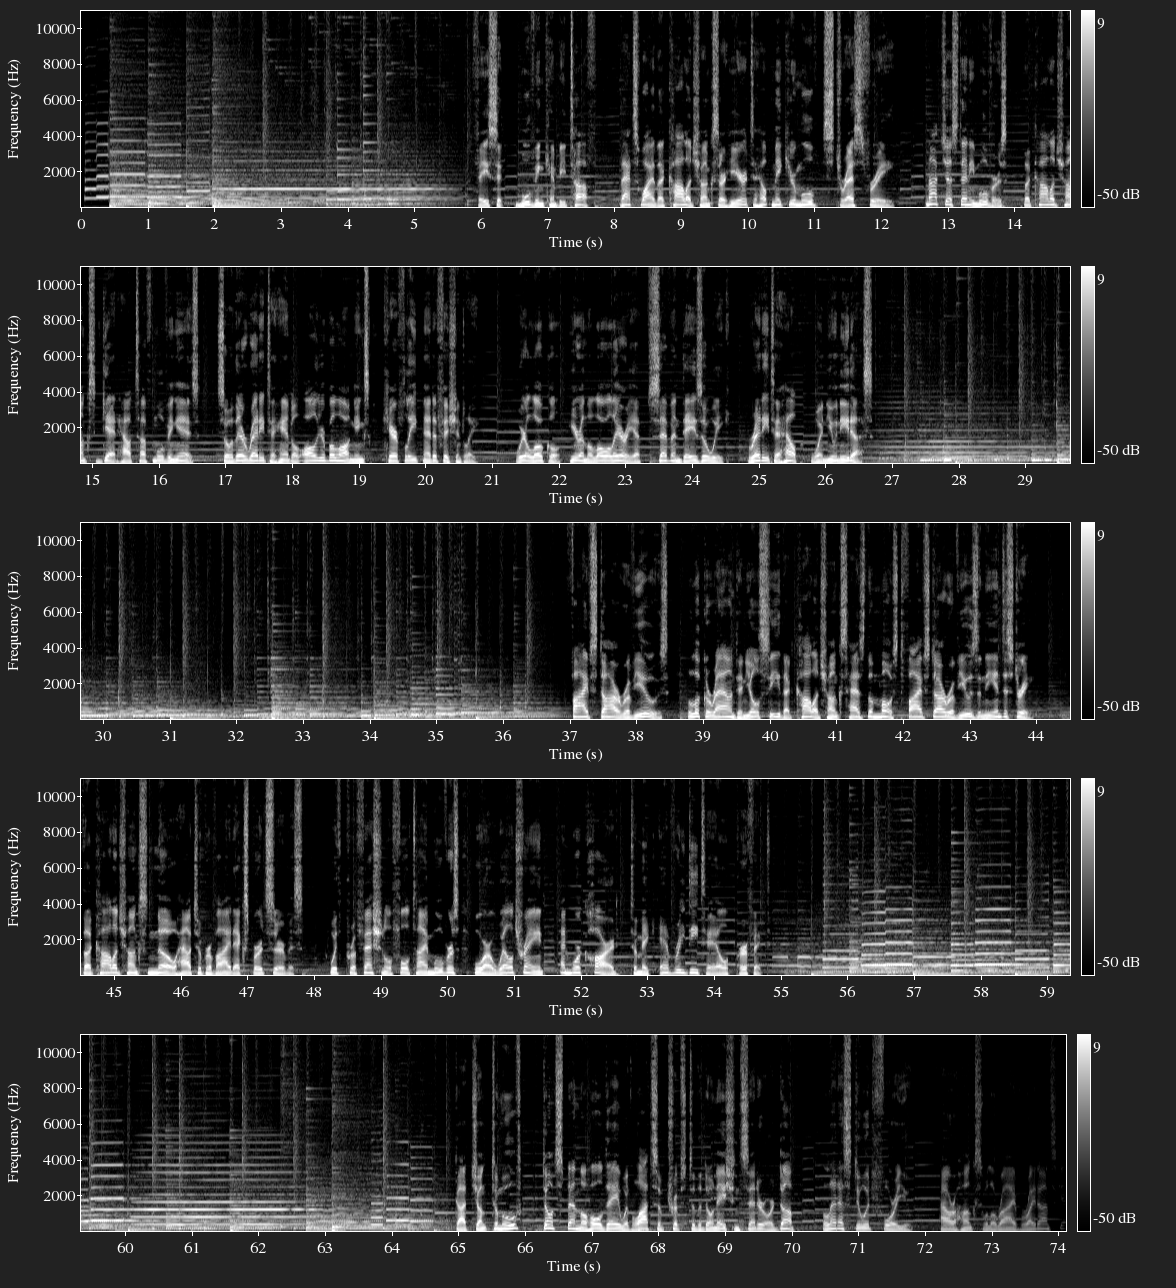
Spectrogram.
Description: Here are samples of what a professional voice can sound like at your business
Informer Professional Greetings
When the script is final and approved, a professional voiceover will record your telephone greeting.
